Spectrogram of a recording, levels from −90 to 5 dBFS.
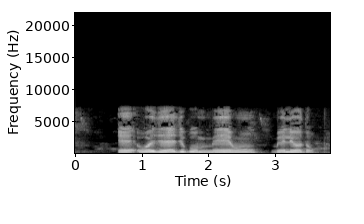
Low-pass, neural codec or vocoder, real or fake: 7.2 kHz; none; real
